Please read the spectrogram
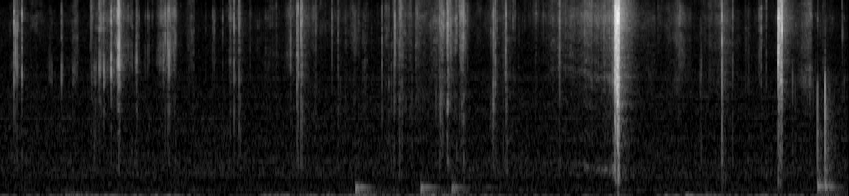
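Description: Masking tape being handled, pulled off the roll and torn by hand: scattered small clicks and rustles, a few dull thumps midway, and a sharp, loud tear about six seconds in.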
